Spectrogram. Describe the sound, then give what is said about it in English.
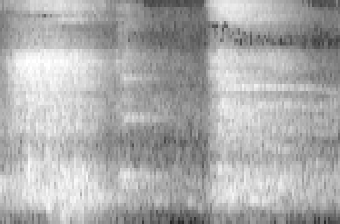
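A big, deep breath, heard as two long airy rushes of breath separated by a short gap, fairly soft and without talk. “Let's just take another big breath.”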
